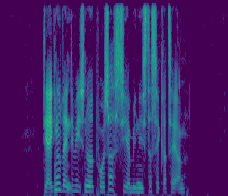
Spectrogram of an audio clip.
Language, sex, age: Danish, female, 30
